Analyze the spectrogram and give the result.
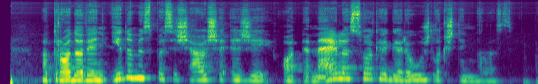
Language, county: Lithuanian, Šiauliai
